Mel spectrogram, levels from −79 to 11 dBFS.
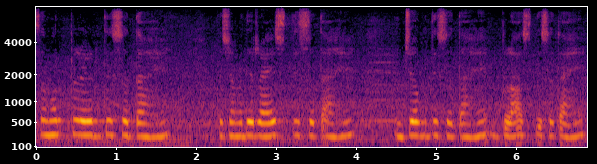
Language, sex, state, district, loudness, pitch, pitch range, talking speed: Marathi, female, Maharashtra, Pune, -16 LUFS, 255 Hz, 245-260 Hz, 120 wpm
